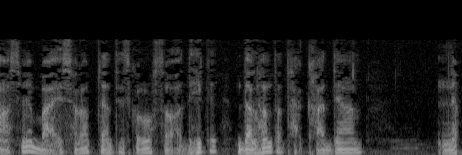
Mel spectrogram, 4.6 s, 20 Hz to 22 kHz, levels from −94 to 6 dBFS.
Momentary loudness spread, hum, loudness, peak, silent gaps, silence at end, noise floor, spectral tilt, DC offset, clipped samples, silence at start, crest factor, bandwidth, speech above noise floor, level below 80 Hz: 8 LU; none; -38 LUFS; -18 dBFS; none; 0 s; -63 dBFS; -6 dB/octave; under 0.1%; under 0.1%; 0 s; 20 dB; 7.6 kHz; 26 dB; -54 dBFS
